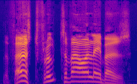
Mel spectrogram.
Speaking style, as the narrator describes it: said Challenger in his booming, pedantic fashion

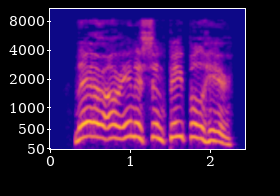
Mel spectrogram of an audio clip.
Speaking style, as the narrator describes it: he bellowed

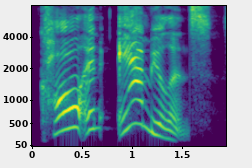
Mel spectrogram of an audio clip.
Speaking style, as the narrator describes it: screamed the lady

